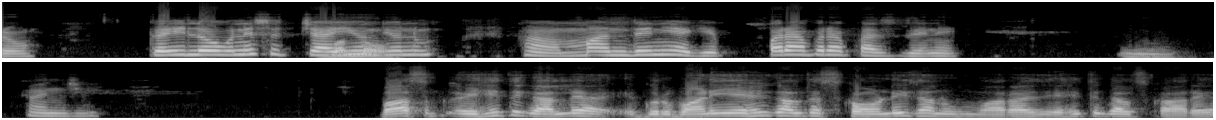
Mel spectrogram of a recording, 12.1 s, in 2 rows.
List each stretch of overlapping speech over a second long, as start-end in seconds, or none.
none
